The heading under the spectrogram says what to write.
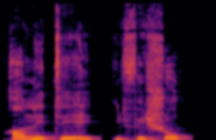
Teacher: avec la liaison entre en et été.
